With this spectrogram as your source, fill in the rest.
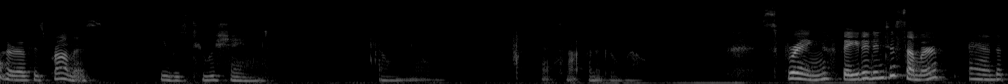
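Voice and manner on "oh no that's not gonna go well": hushed worried aside. Pretend.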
